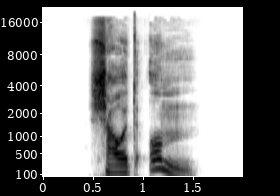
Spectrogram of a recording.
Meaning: inflection of umschauen: 1. second-person plural present 2. third-person singular present 3. plural imperative
- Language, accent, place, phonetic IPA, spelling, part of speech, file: German, Germany, Berlin, [ˌʃaʊ̯t ˈʊm], schaut um, verb, De-schaut um.ogg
